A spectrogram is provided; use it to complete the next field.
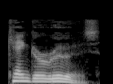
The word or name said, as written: Kangaroos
